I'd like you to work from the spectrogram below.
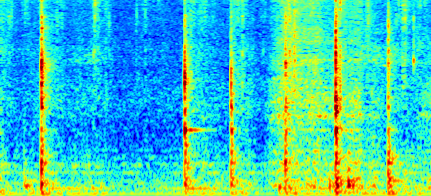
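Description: No-bake chocolate chip cookie dough being mixed in a bowl, a series of irregular soft scraping knocks and clicks of a utensil against the bowl, close and fairly quiet, with no talk.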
